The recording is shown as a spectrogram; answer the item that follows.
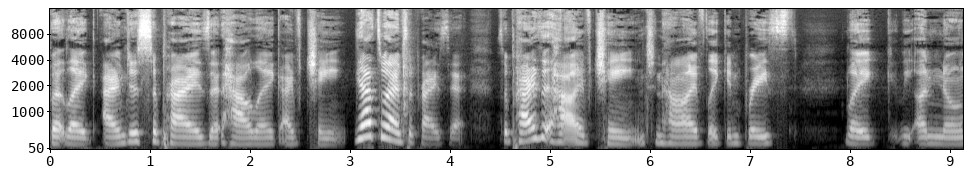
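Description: A woman in an unremarkable speaking voice, fairly low in pitch, at a moderate pace, in a very clean recording with a silent background. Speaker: podcast host. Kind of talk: casual chat.

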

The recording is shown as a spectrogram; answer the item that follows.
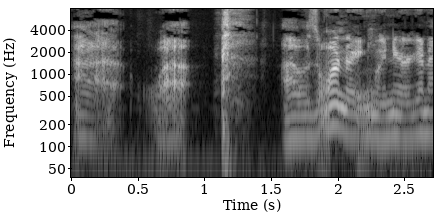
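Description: Putting on a character voice, a man with a raspy, medium-pitched tone speaks at a moderate pace. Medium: actual play. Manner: sardonic, cheeky.

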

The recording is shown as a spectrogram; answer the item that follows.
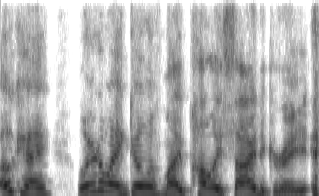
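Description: A man with an American accent speaks at an extremely high pitch, his tone animated and his intonation lively. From New Jersey. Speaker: fantasy baseball writer and former comedy writer. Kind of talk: casual chat.

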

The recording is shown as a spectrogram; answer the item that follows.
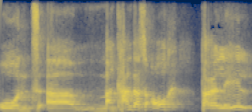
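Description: A high-pitched man speaks with lively intonation in a room with audible echo. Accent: Bosnian. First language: Bosnian (speaking German). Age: 40s. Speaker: PR consultant. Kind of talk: interview. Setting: pre-recorded interview, outside studio.

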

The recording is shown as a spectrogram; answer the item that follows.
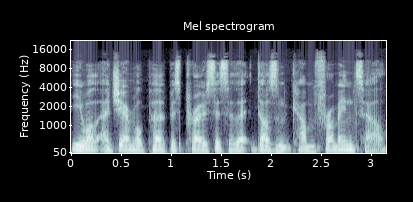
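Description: A man's ordinary speaking voice, medium in pitch and fairly quick in pace, with a dry, close sound free of echo on a very clean recording against a silent background. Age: middle-aged. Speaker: telecoms journalist. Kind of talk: casual chat. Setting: studio.

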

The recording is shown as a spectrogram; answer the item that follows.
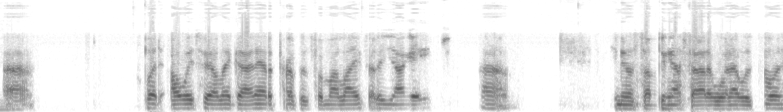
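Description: Speaking at a fairly quick pace with long, frequent pauses, a man with an American accent keeps a medium pitch and fairly even intonation, recorded dry and close with no echo. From Georgia, US South. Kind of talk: casual radio interview chat. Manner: relaxed, folksy, storytelling.

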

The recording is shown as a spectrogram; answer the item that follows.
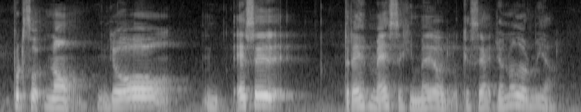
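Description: Speaking at a very slow pace with fairly even intonation, a woman with a fairly high pitch is heard amid audible room echo. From Colombia, raised mostly in US. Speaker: wife of guest. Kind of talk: testimony.

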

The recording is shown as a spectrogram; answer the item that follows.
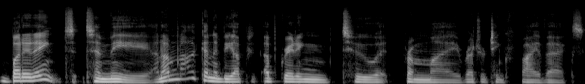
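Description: An unremarkable speaking voice from a man, lively in intonation, moderate in pace with hardly any pauses, on a very clean recording with a silent background. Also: medium pitch for a man. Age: 30s. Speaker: gaming news podcast host. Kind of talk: casual chat.

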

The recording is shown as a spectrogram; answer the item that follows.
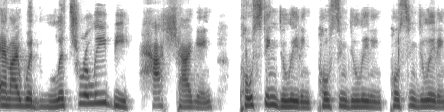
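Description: A medium-pitched woman at a fairly quick pace, ordinary pitch variation, in a dry, close sound with no echo and a quiet background. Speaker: podcaster and YouTuber. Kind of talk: casual interview chat.

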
